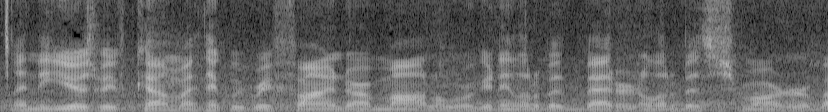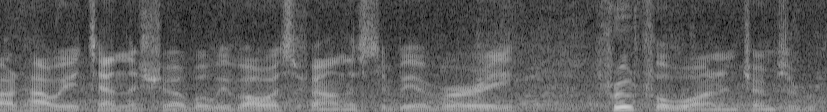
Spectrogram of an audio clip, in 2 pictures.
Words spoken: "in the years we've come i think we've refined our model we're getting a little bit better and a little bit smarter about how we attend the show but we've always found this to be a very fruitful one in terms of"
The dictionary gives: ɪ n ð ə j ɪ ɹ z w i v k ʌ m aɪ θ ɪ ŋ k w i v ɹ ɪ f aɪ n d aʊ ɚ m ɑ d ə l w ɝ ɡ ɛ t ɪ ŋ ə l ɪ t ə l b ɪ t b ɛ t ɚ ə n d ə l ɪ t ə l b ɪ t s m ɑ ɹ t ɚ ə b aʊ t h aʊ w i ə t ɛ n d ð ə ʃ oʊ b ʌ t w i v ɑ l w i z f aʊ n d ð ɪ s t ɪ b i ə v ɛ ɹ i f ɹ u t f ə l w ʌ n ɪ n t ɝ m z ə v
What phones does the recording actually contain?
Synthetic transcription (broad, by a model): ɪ n ð ə j ɪ ɹ z w i v k ʌ m aɪ θ ɪ ŋ k w i v ɹ ɪ f aɪ n d aʊ ɚ m ɑ d l w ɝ ɡ ɛ t ɪ ŋ ə l ɪ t l b ɪ t b ɛ t ɚ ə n ə l ɪ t l b ɪ t s m ɑ ɹ t ɚ ə b aʊ t h aʊ w i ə t ɛ n ð ə ʃ oʊ b ʌ t w i v ɑ l w i z f aʊ n ð ɪ s t ɪ b i ə v ɛ ɹ i f ɹ u t f l w ʌ n ɪ n t ɝ m z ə v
